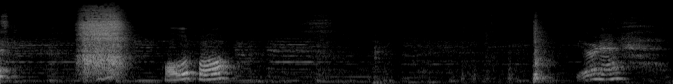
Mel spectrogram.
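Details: Sneezing: one loud, explosive sneeze followed by brief voiced sounds and a later sharp sniff, from a person chatting in Norwegian with quiet background music.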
